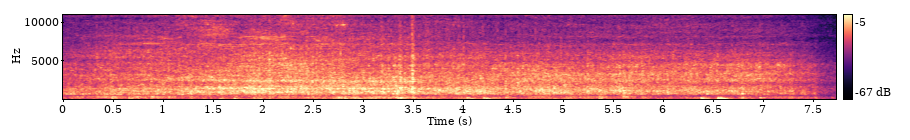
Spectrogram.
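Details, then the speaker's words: Hornby OO scale Flying Scotsman locomotive on a better controller replacing the set's cheap one: soft even motor hiss and steady hum, no surging or stuttering; much quieter and smoother, a decent normal runner. "And, as you can hear, or not hear, it is much quieter and much smoother. And when paired with this controller, or any other good controller, it is actually a pretty decent runner."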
